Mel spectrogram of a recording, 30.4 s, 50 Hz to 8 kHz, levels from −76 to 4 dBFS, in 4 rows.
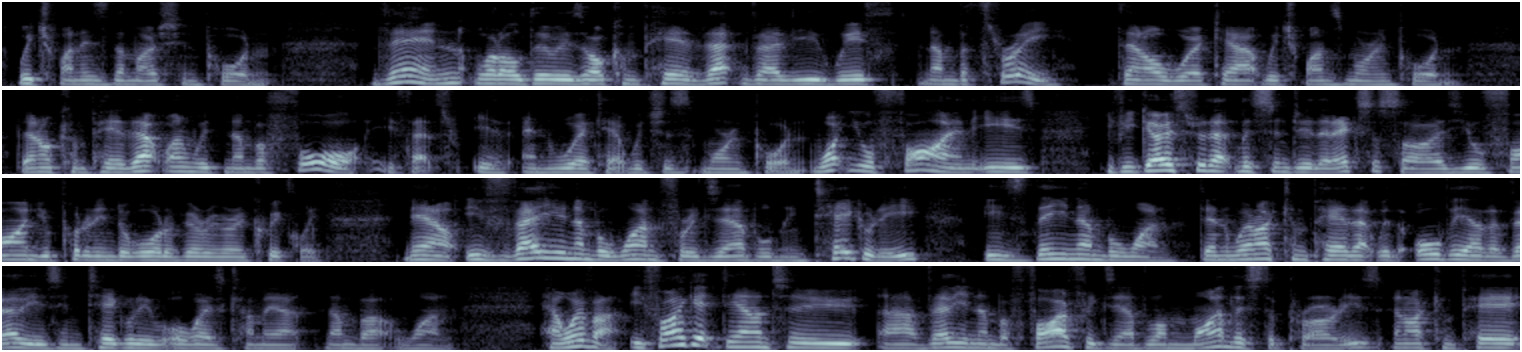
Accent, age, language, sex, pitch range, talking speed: Australian, 40-59, English, male, 135-155 Hz, 230 wpm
